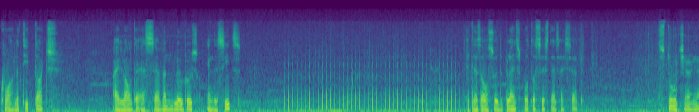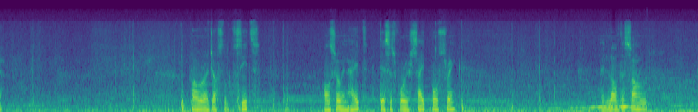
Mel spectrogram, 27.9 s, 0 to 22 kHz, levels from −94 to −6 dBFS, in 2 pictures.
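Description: From 5.7 to 9.6 s a steady ticking runs over the sound, a train of clicks at 12 per second, around fifty in all, alike in shape and peaking about 15 dB above the audio. Interference from nearby equipment or a faulty connection or power supply is the likely cause.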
